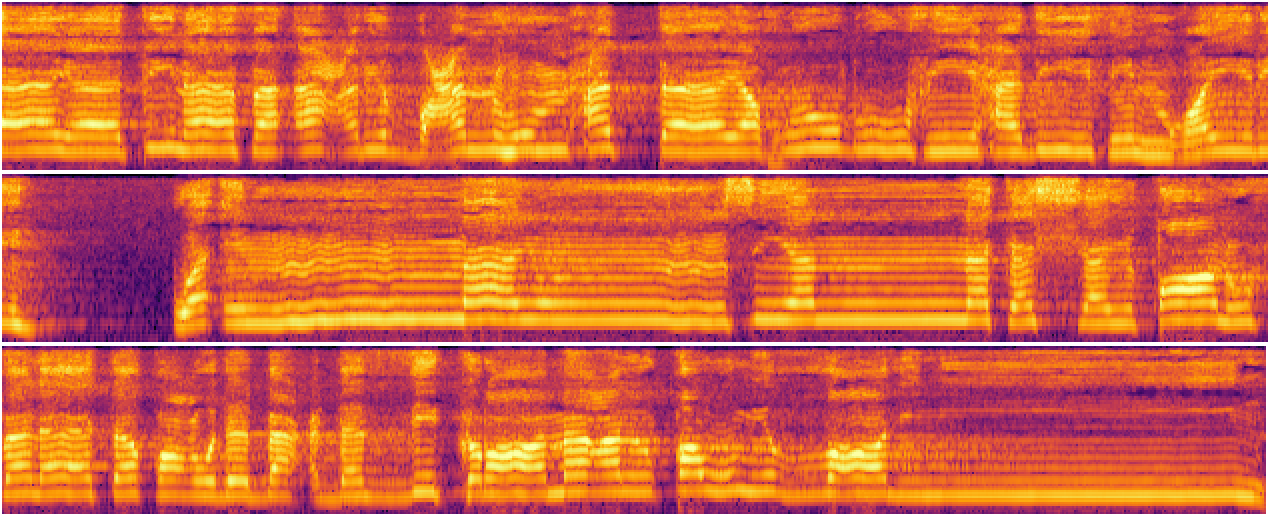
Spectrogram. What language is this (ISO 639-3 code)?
ara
